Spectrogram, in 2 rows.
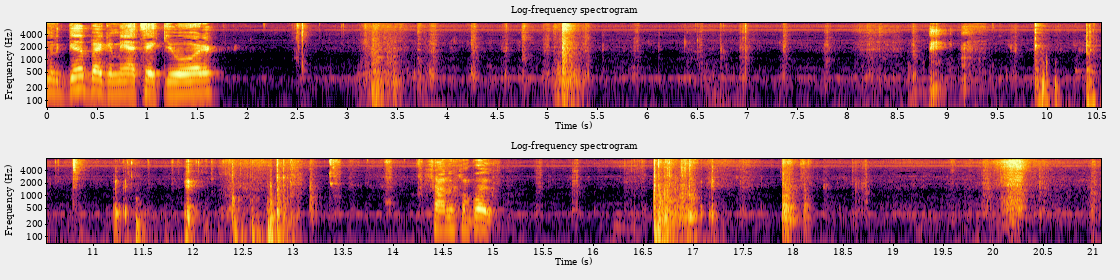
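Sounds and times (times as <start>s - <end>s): crunching and wet chewing: 1.8s - 12.3s, 15.2s - 16.5s.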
